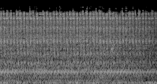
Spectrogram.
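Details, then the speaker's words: 2016 Chevy Cruze on first start after fixing code P1101 (throttle body/MAF issue), codes not erased: fast, even pulsing under a hissy top end, steady and settled. Normal idle. "so far so good so maybe another flawless job under our belt so let it run for a minute before i put the cover on"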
